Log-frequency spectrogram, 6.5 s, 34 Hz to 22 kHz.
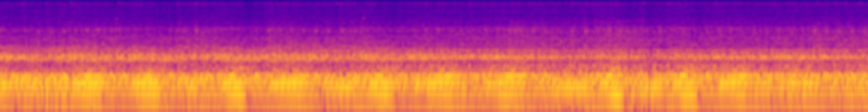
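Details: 2006 Yamaha R1 engine held steady at fairly high speed, dull knock under exhaust note; new updated cam chain tensioner made no difference, noise traced to #4 rod bearing; rod knock.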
